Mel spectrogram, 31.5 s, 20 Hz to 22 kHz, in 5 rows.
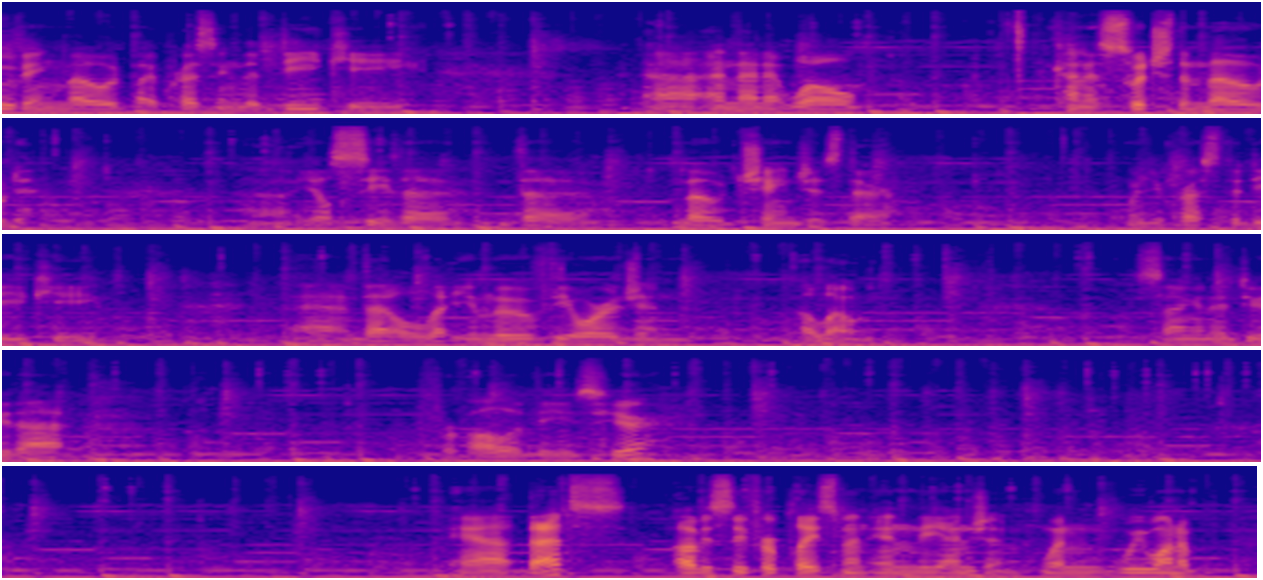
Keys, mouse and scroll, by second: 0.8 click, 2.1 click, 3.5 d, 3.9 right click, 4.3 middle click, 5.3 d, 5.9 click, 6.9 f, 7.3 alt+right click, 7.6 alt+middle click, 7.9 alt+right click, 8.2 alt+middle click, 9.5-12.3 typing, 13.6 click, 14.6 click, 15.8 z, 16.2 right click, 16.8 middle click, 17.0 right click, 17.8 click, 18.1 right click, 19.3 click, 20.2 right click, 20.5 middle click, 21.1 click, 22.1 click, 23.1 click, 24.7 click, 25.0 click, 25.7 right click, 26.0 middle click, 27.1 click, 28.0 click, 29.3 f, 29.7 right click, 30.2 click, 30.8 middle click.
